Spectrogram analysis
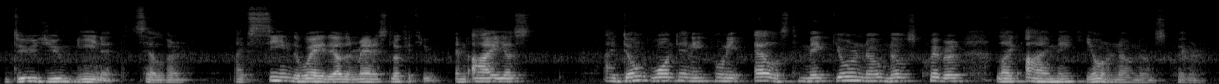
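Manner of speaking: a hint of a worried young mare begging; Twilight, pleading. Twilight voiced by narrator.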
